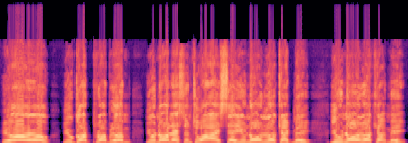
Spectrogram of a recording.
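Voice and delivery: put-on shouted broken-English foreign accent; high, slow, belligerent yelling in a mock accent; imitated foreign accent. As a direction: mimic an angry man's foreign accent at full volume. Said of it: "talking to me in this accent".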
